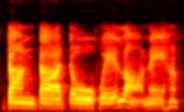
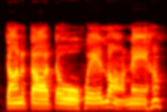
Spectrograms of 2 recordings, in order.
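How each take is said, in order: First: The second syllable is dropped. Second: Every syllable is pronounced in full. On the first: "Most people cut that second syllable" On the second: "Or you could say"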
